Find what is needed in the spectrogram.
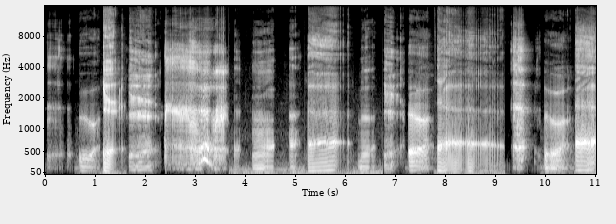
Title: Burping Compilation September #5 |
